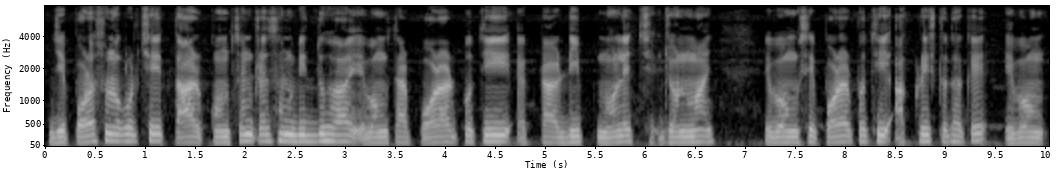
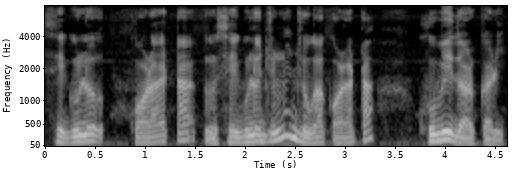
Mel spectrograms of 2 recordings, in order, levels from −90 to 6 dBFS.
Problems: background sounds at intervals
